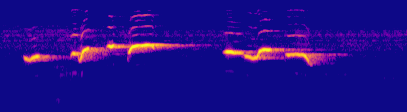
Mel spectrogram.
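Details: Melodious black-naped oriole song meant to spur other birds to sing: a rising series of fluty, whistled notes, a short pause, then a second wavering phrase that dips at the close.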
